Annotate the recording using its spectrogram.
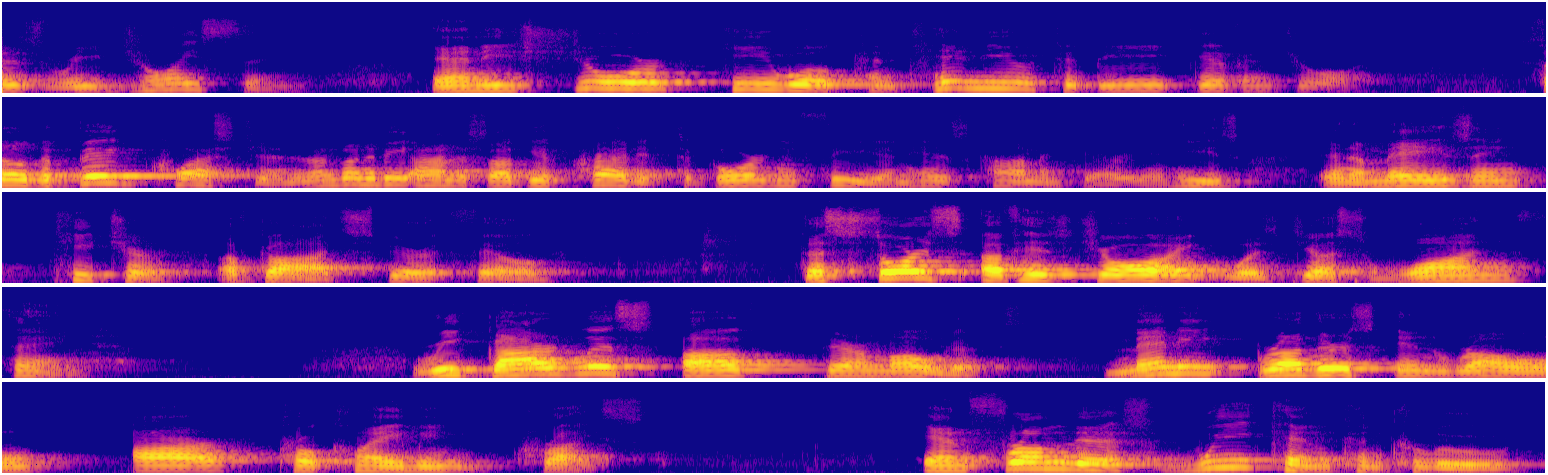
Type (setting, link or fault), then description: setting, large echoing room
